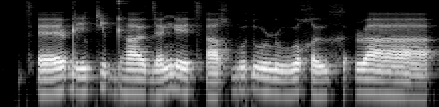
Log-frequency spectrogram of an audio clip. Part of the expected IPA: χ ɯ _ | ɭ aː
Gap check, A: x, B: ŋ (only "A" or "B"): A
